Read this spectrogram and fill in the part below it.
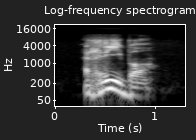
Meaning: shore, bank
- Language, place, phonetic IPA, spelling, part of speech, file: Occitan, Béarn, [ˈriβo], riba, noun, LL-Q14185 (oci)-riba.wav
